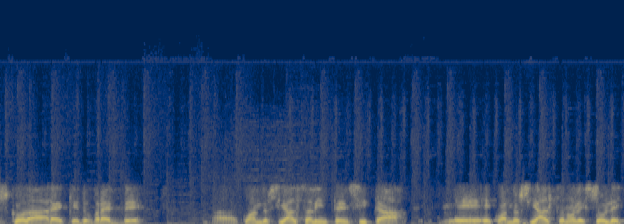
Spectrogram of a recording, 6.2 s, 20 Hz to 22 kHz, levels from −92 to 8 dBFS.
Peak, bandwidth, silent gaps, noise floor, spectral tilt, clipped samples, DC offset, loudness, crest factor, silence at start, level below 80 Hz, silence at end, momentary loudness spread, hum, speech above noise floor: -6 dBFS; 10.5 kHz; none; -53 dBFS; -7 dB/octave; under 0.1%; under 0.1%; -21 LUFS; 16 dB; 0 s; -56 dBFS; 0 s; 9 LU; none; 33 dB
